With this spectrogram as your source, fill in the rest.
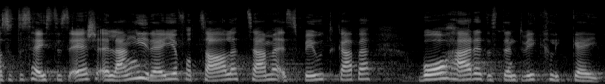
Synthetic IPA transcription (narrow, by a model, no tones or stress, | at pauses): ɑlsod̥ɑshɛɪstdəsɛːʃtəlɑŋːiɾɛɪəfɔt͡sɑːlət͡sæməʔəsb̥ɪltɡæb̥ə | ʋoɦæɾədɑstɛntʋɪkχliɡ̚ɡ̥ɛɪt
